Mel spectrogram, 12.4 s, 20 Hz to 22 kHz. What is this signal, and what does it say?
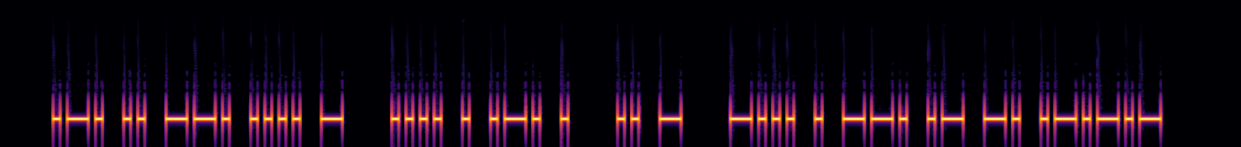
Morse code, heard as a keyed tone, about 17 wpm, 700 Hz. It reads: RIGHT HERE IT BEGAN.
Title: Sentences from Top 300 Words 17wpm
